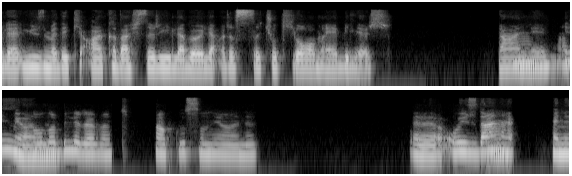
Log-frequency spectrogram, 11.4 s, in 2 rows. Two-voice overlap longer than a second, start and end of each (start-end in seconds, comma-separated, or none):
5.1-6.3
